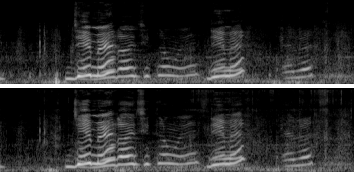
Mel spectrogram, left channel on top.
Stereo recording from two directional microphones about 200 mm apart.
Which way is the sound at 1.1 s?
35° right (ahead or behind).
